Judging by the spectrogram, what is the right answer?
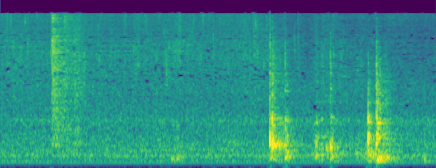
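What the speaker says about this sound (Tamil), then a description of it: "அந்த வெங்காயத்தை இந்த ஆயில்ல போட்டு வதக்கிற வேண்டியதான்" Onions sautéing in oil in a pan for Malabar chicken dum biryani give a low, steady sizzle, with three sharper stirring scrapes toward the end.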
